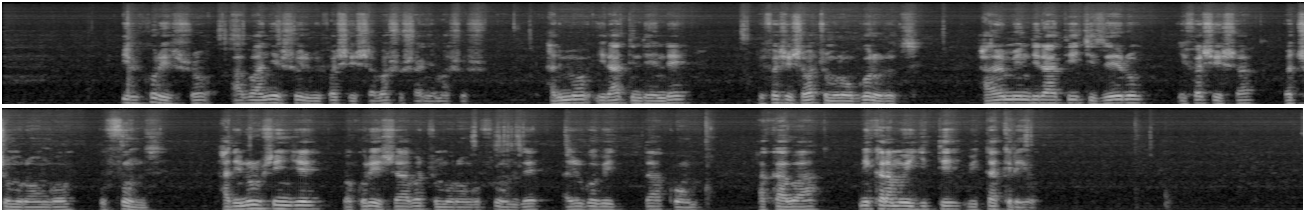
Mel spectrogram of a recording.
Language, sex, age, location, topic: Kinyarwanda, male, 25-35, Nyagatare, education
